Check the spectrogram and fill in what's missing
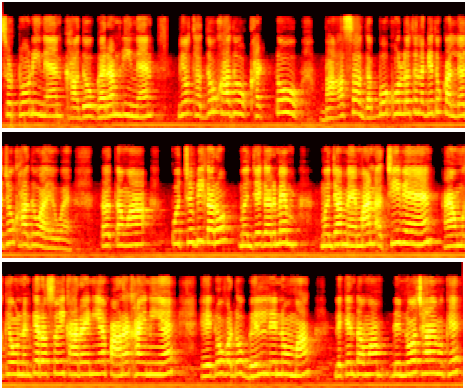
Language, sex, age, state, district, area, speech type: Sindhi, female, 30-45, Maharashtra, Mumbai Suburban, urban, spontaneous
